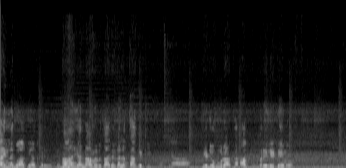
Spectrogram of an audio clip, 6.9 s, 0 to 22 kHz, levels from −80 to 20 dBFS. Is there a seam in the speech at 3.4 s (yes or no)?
no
